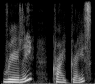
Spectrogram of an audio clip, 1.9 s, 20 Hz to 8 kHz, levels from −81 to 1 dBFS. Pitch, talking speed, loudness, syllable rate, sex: 240 Hz, 95 wpm, -17 LUFS, 3.8 syllables/s, female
